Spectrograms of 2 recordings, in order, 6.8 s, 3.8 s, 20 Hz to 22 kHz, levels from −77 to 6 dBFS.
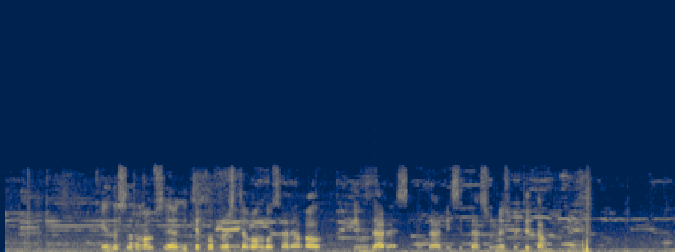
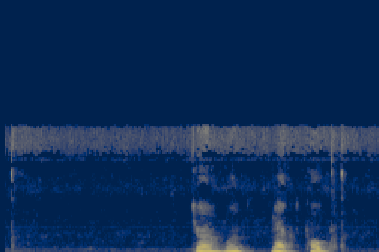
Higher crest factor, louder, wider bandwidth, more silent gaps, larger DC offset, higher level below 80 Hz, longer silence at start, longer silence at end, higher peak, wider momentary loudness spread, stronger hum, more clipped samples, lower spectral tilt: about the same, 16 dB vs 18 dB; first, -16 LUFS vs -20 LUFS; second, 7.8 kHz vs 11.5 kHz; neither; neither; first, -48 dBFS vs -58 dBFS; about the same, 0.05 s vs 0.1 s; second, 0 s vs 0.35 s; first, 0 dBFS vs -4 dBFS; about the same, 18 LU vs 19 LU; neither; neither; second, -5 dB/octave vs -7.5 dB/octave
